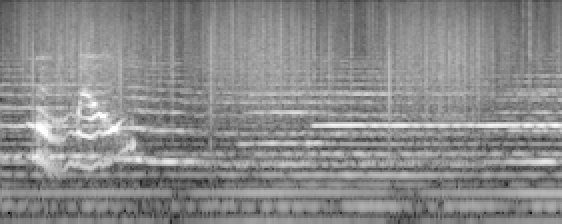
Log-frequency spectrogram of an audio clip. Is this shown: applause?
no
